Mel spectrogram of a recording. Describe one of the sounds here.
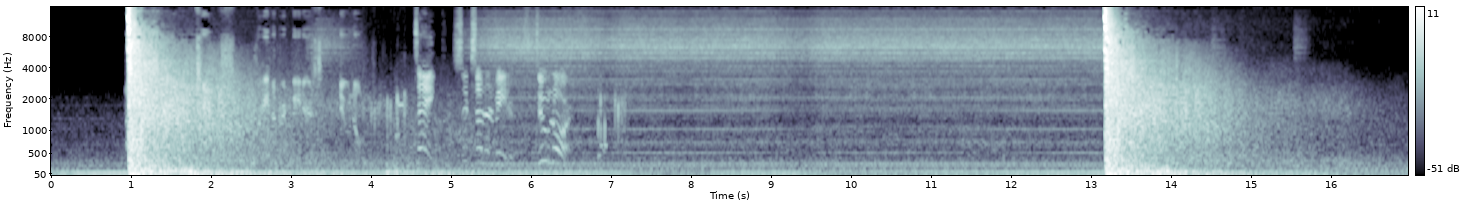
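Large explosions boom and rumble away.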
